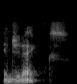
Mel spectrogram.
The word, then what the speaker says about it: nginx: also going to provide what is nginx hmx pronounced nginx and then they talk about how to use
